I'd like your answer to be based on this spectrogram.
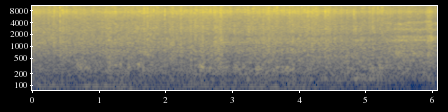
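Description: Heavy rain pours down during Storm Dennis, drumming steadily onto a veranda roof in a dense, continuous wash of sound with no voices.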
